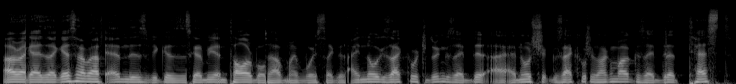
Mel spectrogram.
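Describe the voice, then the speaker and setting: A man's speech runs through a deep robotic voice filter, sitting low with a gravelly, fry-laden edge. He hosts a casual podcast stream, chatty and loose, and keeps calling his viewers guys. The sound is dry and close, with no room around it. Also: very fast, hardly any pauses, darkish tone, dry recording. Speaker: podcast host. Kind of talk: casual livestream talk. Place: Canada.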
